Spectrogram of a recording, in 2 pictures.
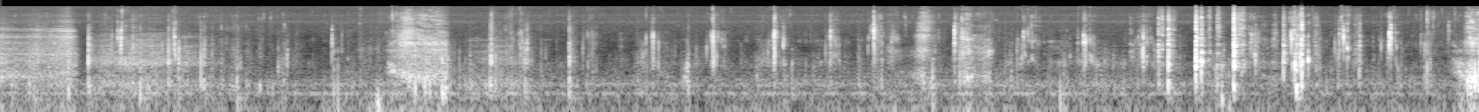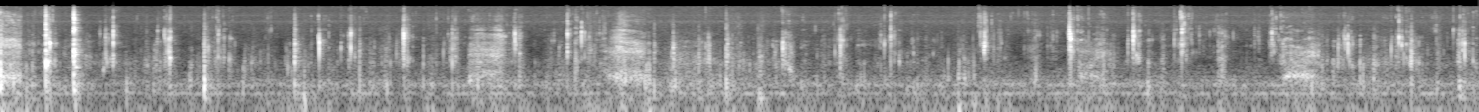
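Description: Close-miked eating sounds from a person eating rice and curry by hand: chewing, biting and wet lip smacks in an irregular run of short clicks, loudest around the middle.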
